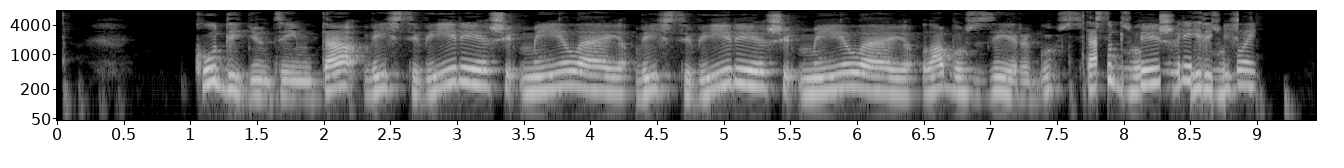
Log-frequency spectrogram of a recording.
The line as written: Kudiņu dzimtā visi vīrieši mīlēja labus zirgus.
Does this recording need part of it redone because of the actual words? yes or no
yes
